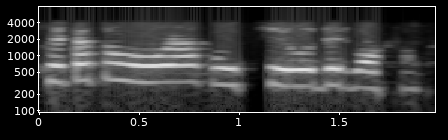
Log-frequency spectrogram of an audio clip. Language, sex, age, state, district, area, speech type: Bengali, female, 18-30, West Bengal, Cooch Behar, urban, conversation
